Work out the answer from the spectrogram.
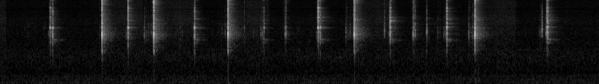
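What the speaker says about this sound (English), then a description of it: "Every fourth or fifth click, you know, I mean, that's not a very dependable lighter." A butane lighter clicks repeatedly in an uneven rhythm, about fifteen sharp dry snaps close to the mic in a quiet room, with no flame catching.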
